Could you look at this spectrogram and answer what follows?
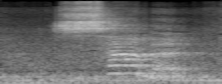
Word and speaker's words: salmon: We're going to put our hands and emphasis on how these words should absolutely be pronounced. Okay? Trying to decrease or remove the difficulties and provide comfort. Let's go. Salmon.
